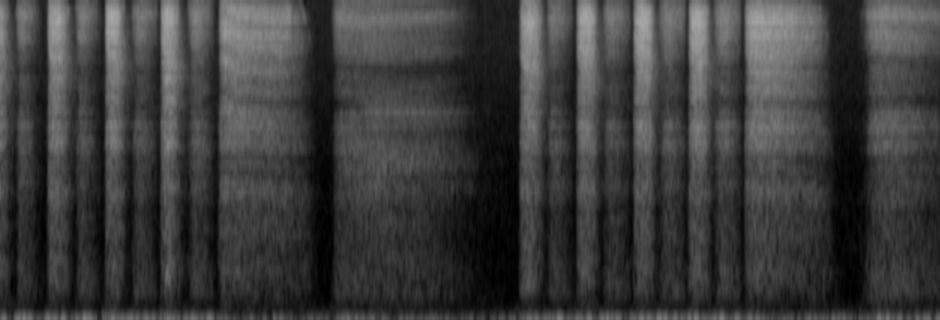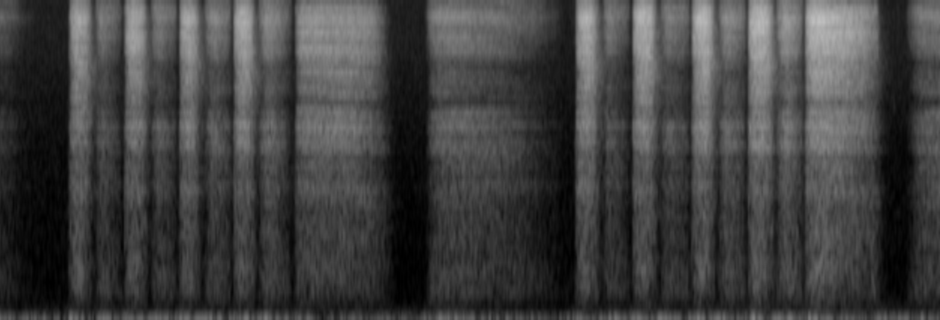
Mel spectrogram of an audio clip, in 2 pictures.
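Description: Deep breathing exercise: a person takes long audible inhales and forceful exhales through the mouth, repeated in steady cycles with brief silent pauses between breaths, close and clear.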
